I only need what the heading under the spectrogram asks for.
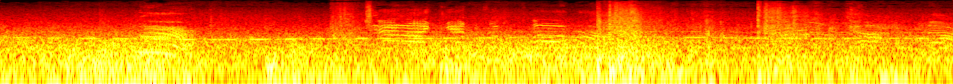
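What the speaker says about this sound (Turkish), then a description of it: "Abi arkamdan biri vuruyor ya." GTA gunfire hitting a player from behind: several sharp, fairly quiet shot cracks spaced a second or so apart over a low, busy game background.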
